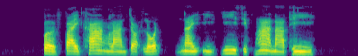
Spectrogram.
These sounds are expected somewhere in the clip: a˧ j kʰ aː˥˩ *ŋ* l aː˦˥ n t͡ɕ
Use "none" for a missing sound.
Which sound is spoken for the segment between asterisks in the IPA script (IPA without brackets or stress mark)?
ŋ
